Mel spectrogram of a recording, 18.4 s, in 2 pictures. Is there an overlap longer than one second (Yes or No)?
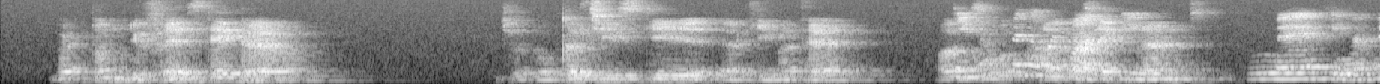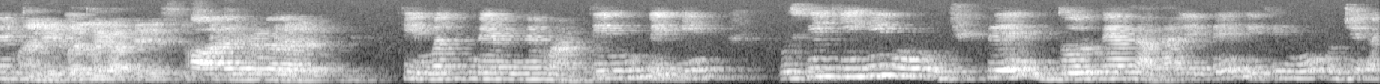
Yes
